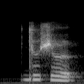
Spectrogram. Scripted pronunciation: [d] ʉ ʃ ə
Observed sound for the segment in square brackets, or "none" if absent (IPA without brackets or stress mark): d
